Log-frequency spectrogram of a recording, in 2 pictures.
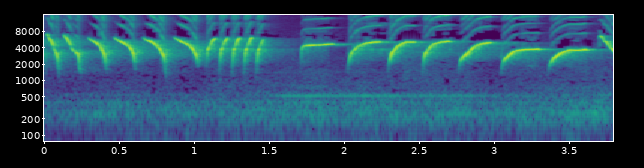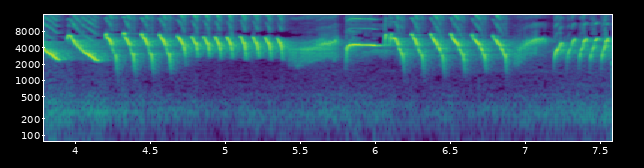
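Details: Canary song played to prompt a quiet, reluctant canary to sing nonstop: fast rolling trills of downward-sweeping whistled notes, series shifting in pitch and speed, with a brief pause near two seconds.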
